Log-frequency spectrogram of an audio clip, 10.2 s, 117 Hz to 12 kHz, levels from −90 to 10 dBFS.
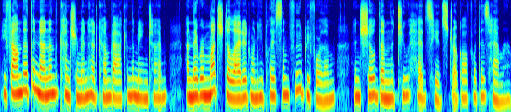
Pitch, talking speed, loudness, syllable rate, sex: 225 Hz, 230 wpm, -16 LUFS, 5.4 syllables/s, female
